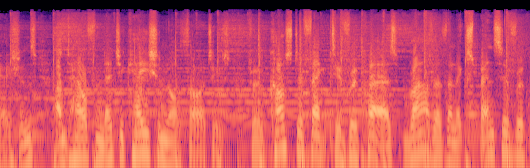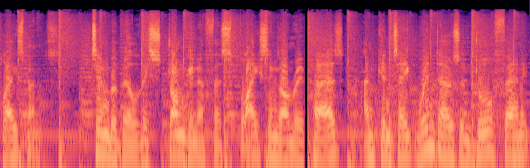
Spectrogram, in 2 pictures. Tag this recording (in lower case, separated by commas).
music, speech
